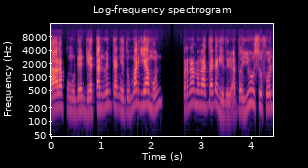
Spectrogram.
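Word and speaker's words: مريمُ: ya di situ ada Utsmanu, ada Salmanu, ada Maryamu, ya, nggak boleh Maryamun, nggak boleh Maryamu. Kemudian Yusufu, nggak boleh Yusufun, nggak boleh. Kalau ada orang ngomong soal-soal pakai bahasa Arab, kemudian dia tanwinkan itu Maryamun, pernah mengatakan gitu, atau Yusufun adalah sosok ya,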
